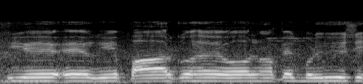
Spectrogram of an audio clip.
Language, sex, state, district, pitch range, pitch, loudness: Hindi, male, Himachal Pradesh, Shimla, 155-160 Hz, 155 Hz, -12 LUFS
